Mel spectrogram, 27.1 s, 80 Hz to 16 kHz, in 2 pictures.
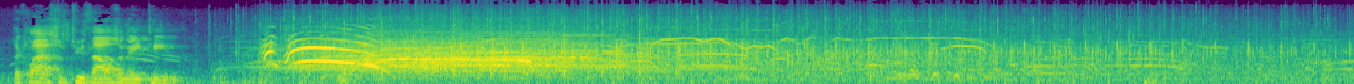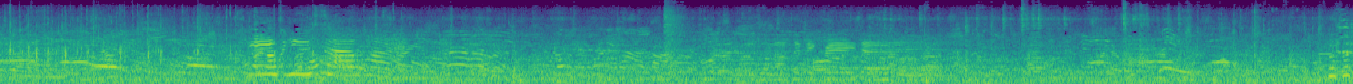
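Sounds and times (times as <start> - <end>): applause: 2.1 - 17.6
crowd cheering and shouting: 2.3 - 12.3.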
